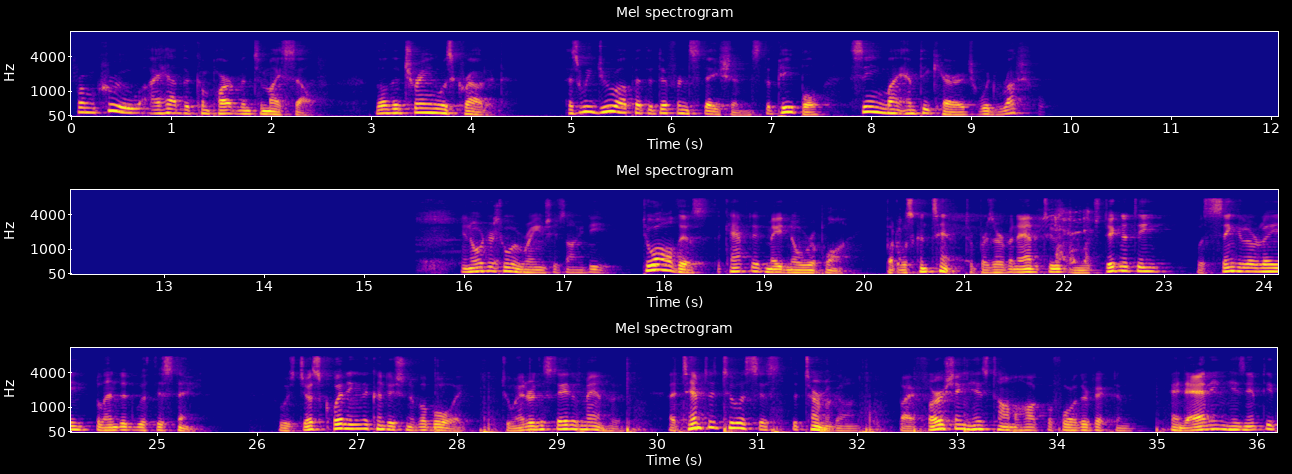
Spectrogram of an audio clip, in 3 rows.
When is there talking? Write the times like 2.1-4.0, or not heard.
0.1-2.5, 3.0-4.3, 5.0-9.6, 15.9-25.4, 26.2-36.1.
